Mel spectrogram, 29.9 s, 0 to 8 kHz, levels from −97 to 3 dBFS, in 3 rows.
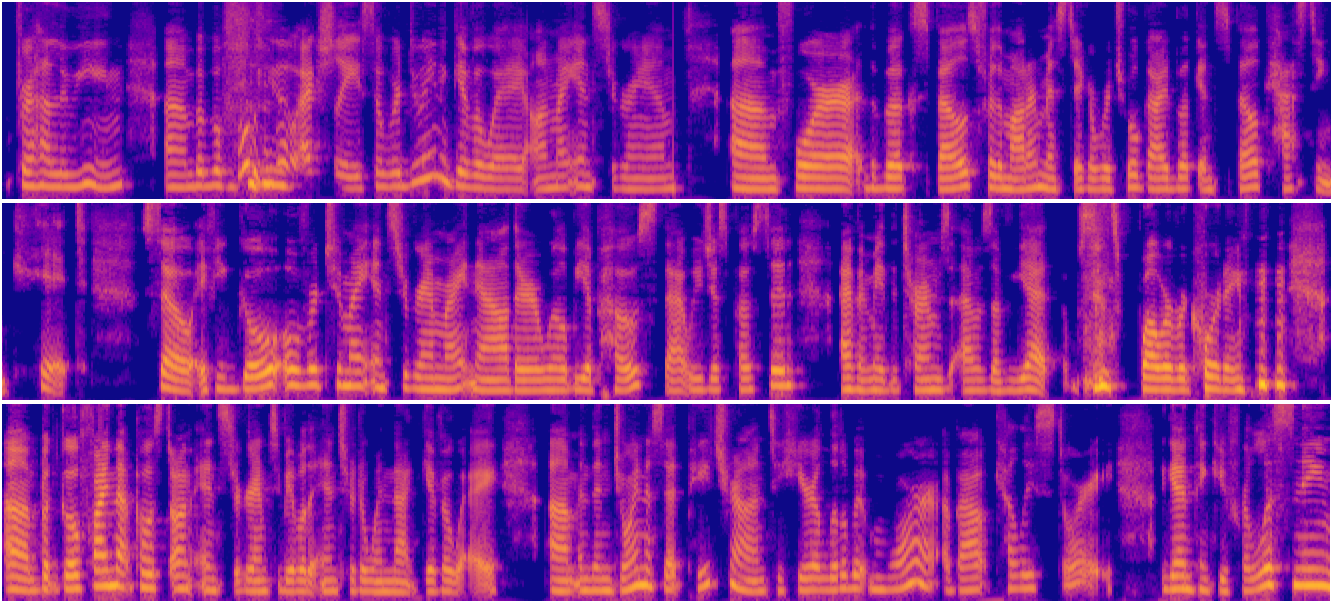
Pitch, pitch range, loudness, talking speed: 180 Hz, 165-210 Hz, -25 LUFS, 205 wpm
